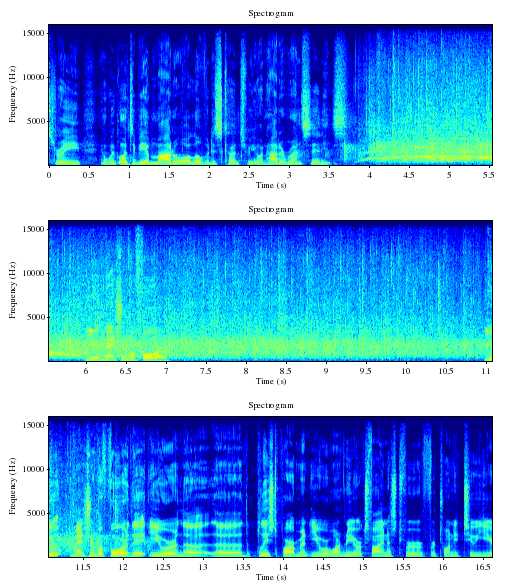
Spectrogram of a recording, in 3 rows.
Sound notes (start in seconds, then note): 3.6 applause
